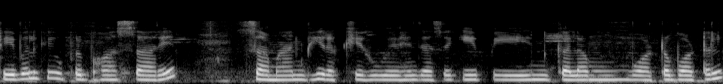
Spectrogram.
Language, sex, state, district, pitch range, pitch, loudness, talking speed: Hindi, female, Uttar Pradesh, Hamirpur, 210-220 Hz, 215 Hz, -16 LUFS, 140 wpm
